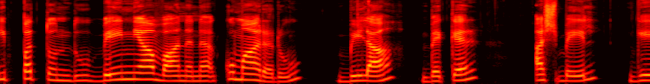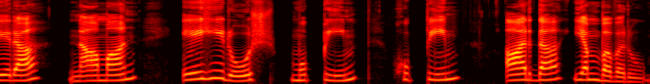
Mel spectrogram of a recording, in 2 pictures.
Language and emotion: Kannada, neutral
